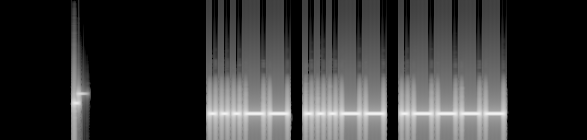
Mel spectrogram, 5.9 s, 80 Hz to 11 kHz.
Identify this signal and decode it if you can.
Morse code, heard as a keyed tone, about 20 wpm, 700 Hz. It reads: 331
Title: Numbers - 3-Digit 20wpm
